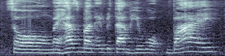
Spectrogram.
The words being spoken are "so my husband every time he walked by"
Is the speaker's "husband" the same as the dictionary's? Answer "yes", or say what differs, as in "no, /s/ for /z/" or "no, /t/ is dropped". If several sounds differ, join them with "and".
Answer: no, /s/ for /z/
